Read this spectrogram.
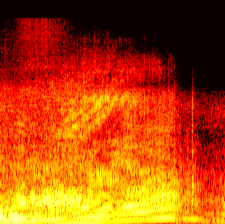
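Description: A car engine revs loudly, rising in pitch.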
